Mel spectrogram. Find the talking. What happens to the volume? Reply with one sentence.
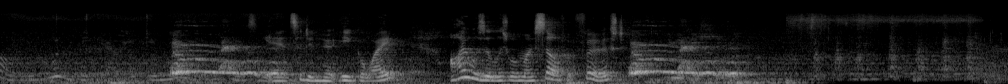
The loudness of the talking goes up.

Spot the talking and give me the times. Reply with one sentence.
The talking can be heard from 0.0 to 6.3 s.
